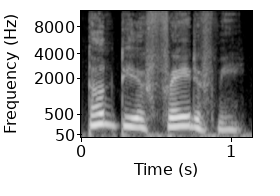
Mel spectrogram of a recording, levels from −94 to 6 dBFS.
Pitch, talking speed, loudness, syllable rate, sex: 190 Hz, 260 wpm, -16 LUFS, 5.7 syllables/s, male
